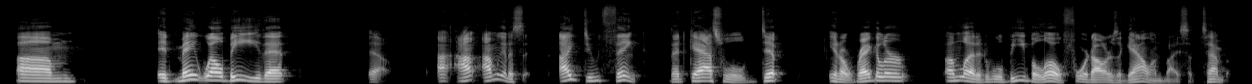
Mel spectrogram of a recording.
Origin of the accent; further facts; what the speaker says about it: United States; I'm an American, uh, you know, a, a, as born over here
